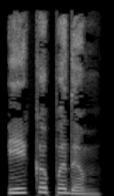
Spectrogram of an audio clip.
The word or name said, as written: ಏಕಪದಂ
